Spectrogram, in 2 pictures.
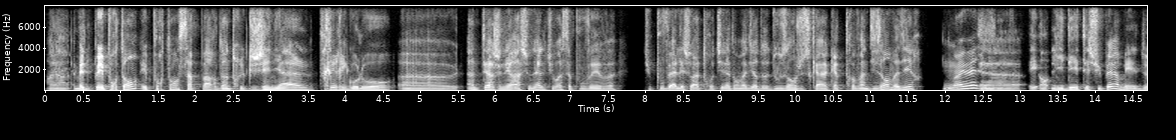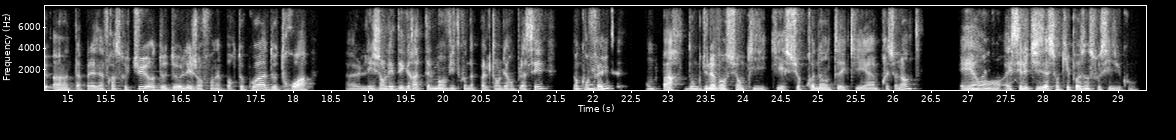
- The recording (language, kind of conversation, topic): French, unstructured, Quelle invention scientifique aurait changé ta vie ?
- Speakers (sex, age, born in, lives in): female, 20-24, France, France; male, 45-49, France, France
- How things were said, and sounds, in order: tapping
